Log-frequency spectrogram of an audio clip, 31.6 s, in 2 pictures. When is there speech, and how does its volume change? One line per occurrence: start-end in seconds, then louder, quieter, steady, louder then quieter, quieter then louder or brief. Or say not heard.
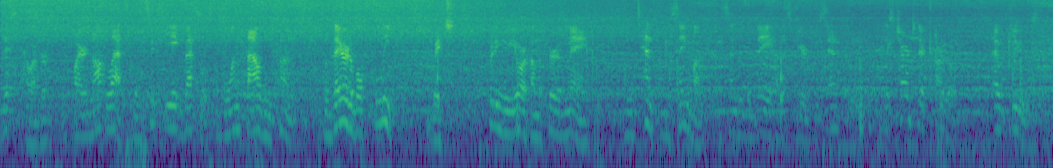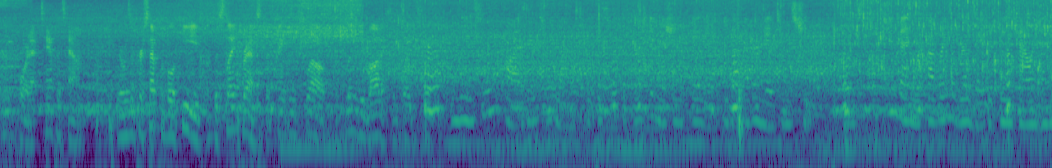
0.0-31.5 quieter.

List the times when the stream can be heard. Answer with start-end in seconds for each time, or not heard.
0.0-31.5.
